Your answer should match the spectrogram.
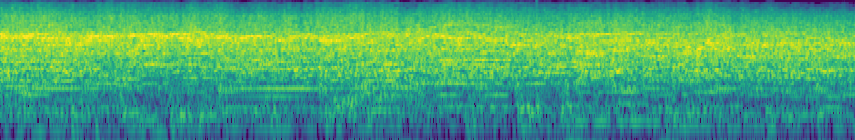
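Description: Stage music playing loudly and steadily over a studio audience's applause and cheering.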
